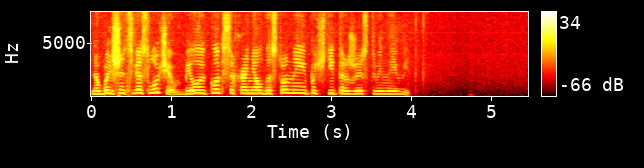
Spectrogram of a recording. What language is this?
Russian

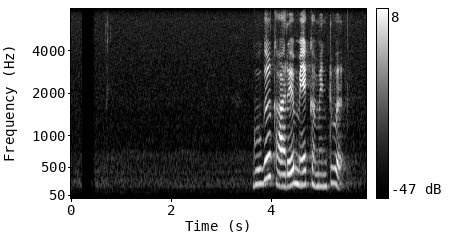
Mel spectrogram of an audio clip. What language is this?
Sinhala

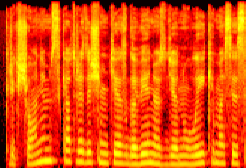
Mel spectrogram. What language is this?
Lithuanian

